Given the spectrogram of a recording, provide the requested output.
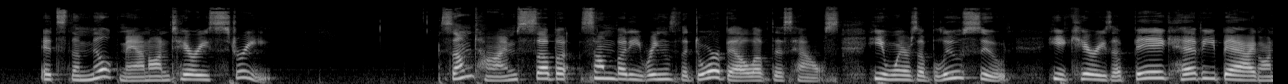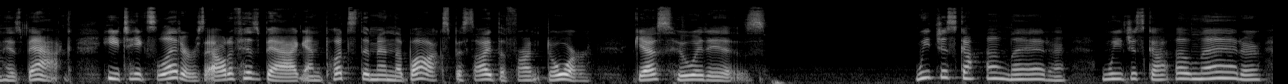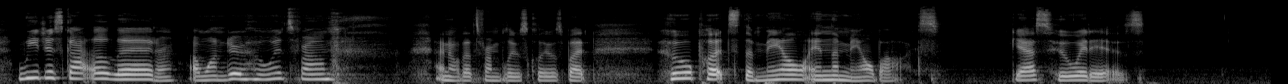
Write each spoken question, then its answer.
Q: Guess who it is?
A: It's the postman on Terry's street.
